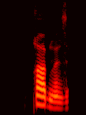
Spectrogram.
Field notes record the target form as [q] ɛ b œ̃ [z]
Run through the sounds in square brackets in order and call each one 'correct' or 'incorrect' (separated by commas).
correct, correct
